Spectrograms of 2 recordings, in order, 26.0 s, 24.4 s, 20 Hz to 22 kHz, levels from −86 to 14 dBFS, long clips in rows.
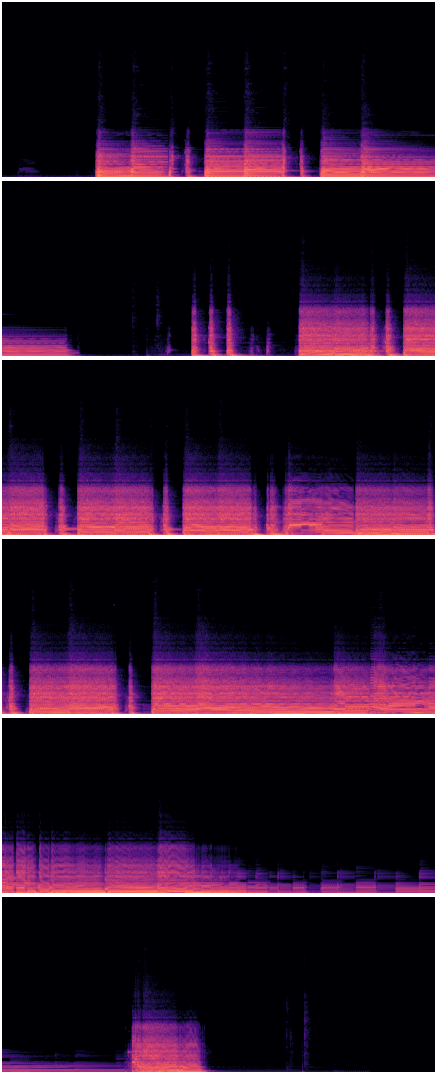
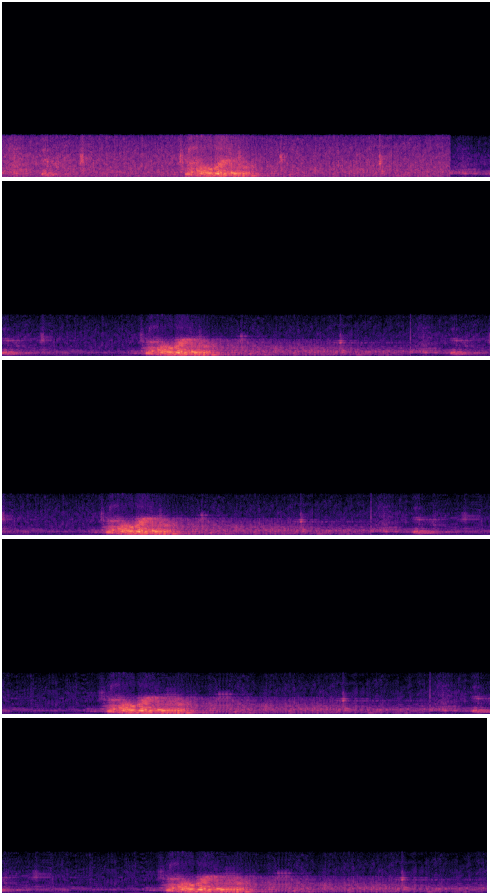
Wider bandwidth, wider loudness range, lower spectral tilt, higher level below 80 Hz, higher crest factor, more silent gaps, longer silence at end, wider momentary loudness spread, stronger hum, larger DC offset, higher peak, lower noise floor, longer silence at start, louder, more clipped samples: first, 8 kHz vs 5.4 kHz; second, 7 LU vs 18 LU; about the same, -6 dB/octave vs -6.5 dB/octave; first, -30 dBFS vs -56 dBFS; second, 18 dB vs 24 dB; neither; first, 2.3 s vs 0.2 s; second, 12 LU vs 26 LU; first, 50 Hz at -45 dBFS vs none; neither; about the same, 0 dBFS vs 0 dBFS; first, -72 dBFS vs -52 dBFS; first, 0.95 s vs 0 s; first, -16 LUFS vs -20 LUFS; neither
